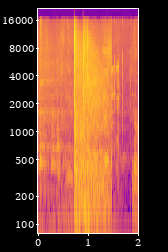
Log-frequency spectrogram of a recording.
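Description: A sudden hit with a crackling tail that dies away within about a second, an edited-in transition sound effect marking a cut.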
